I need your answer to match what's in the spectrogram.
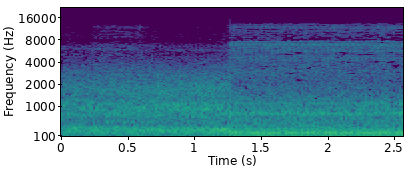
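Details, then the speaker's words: Semi-automatic washing machine spin-dry motor after repair (failed-capacity capacitor, one of two, replaced with 12 µF): steady low even hum as the spin motor now starts and turns normally. "这个位置是脱水的马达，正在转动。这个马达负责洗衣服的正转、反转，这个马达负责脱水的，它可以启动，可以转动。"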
